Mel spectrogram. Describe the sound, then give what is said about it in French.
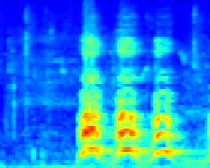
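A dog barking at a walker passing by on a street in Provins: three quick, fairly loud barks in a row after a brief quiet stretch, with no talk over them. “Où est le chien ? C'est juste qu'il y a un promeneur qui passe, c'est pour ça.”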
